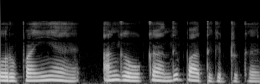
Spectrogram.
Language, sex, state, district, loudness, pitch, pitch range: Tamil, male, Tamil Nadu, Nilgiris, -17 LUFS, 180 Hz, 160-190 Hz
